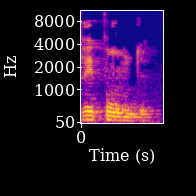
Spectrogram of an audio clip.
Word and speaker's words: répondent: Hein, même chose que d'habitude, ce ENT à la fin ne se dit pas. Il fait comme si, en fait, c'était un E muet à la fin. Donc le E muet ne se dit pas, mais sert à prononcer la consonne qu'il y a avant. Donc ils, elles répondent.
